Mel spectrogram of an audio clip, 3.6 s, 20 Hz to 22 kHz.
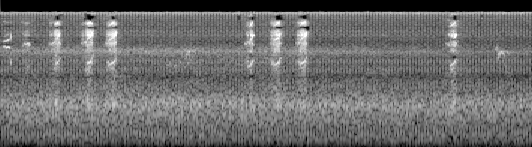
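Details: Nest box in Falmouth, UK, holding great tit chicks on day 14 after their 25 April 2011 hatching. Two quick clusters of thin, high squeaks, three notes each, then one lone squeak over a steady low hiss.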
